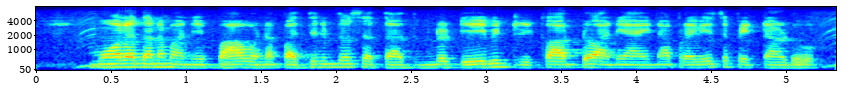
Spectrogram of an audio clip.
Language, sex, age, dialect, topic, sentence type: Telugu, male, 56-60, Southern, banking, statement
